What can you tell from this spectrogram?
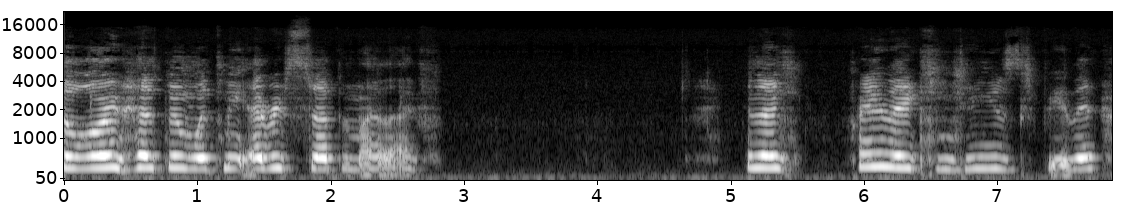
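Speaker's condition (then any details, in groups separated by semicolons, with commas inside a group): Cerebral palsy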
